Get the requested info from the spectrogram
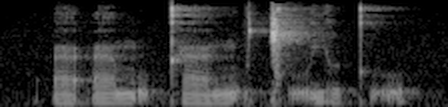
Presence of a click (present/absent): present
